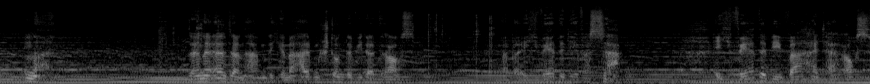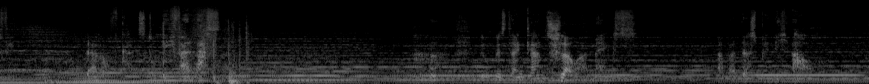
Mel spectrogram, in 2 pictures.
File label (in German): german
